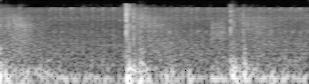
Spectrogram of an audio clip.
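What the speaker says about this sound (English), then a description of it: "Bombing run comes in." Two heavy explosions from a bombing run in the World War II shooter Hell Let Loose during a competitive match, each a sudden broadband blast with a rumbling tail, spaced about a second apart over a dense background of battlefield noise.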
